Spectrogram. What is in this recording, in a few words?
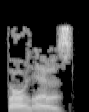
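"barlows", British English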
